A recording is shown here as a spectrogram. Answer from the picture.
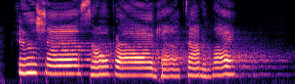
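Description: A sung vocal line played back through the Waves Vocal Bender plugin, pitch-shifted up into a high register. One phrase of a few held, gliding notes fades out near the end.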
